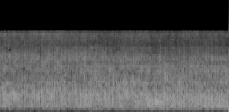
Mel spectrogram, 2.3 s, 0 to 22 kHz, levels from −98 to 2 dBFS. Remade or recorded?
remade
